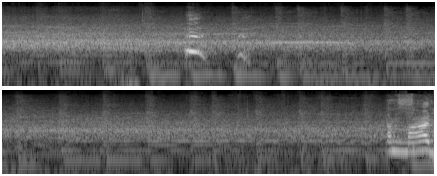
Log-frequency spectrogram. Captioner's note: audience Cheers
